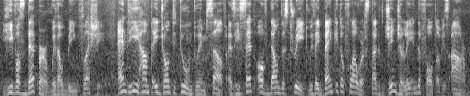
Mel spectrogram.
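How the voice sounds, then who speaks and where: A man's voice: a little high, animated, moderate pace, hardly any pauses, a little hiss or hum. A man narrating a dramatic scripted story as a storyteller.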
